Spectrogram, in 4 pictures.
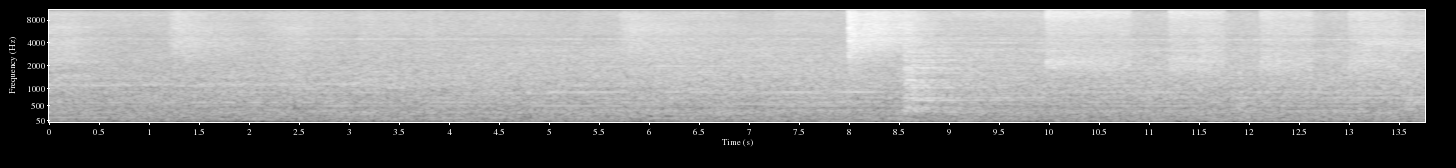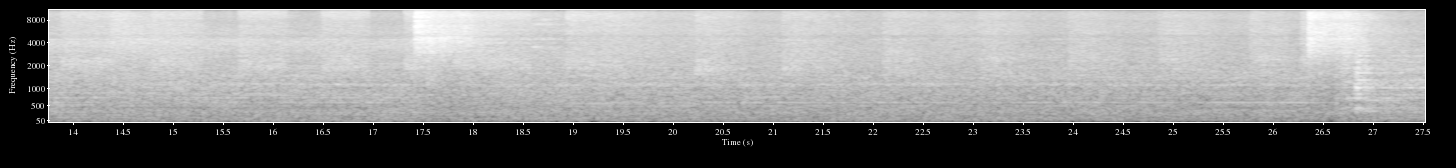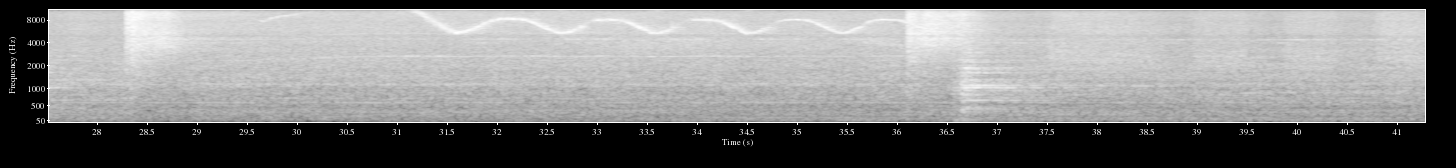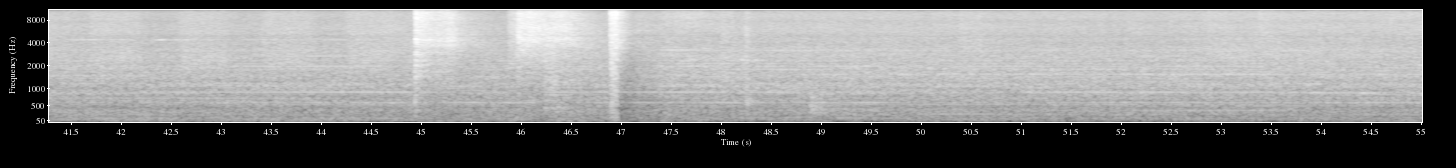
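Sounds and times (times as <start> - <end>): factory machine noise: 0.0 - 55.0
loud hissing venting blasts: 43.4 - 48.0.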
